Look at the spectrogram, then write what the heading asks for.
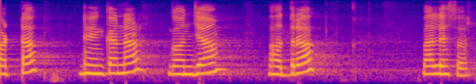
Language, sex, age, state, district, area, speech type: Odia, female, 30-45, Odisha, Dhenkanal, rural, spontaneous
